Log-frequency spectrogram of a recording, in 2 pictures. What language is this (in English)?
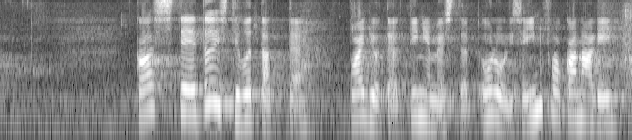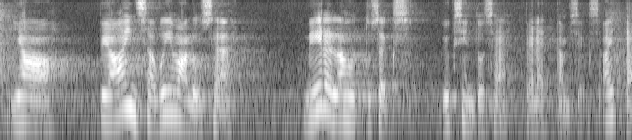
Estonian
